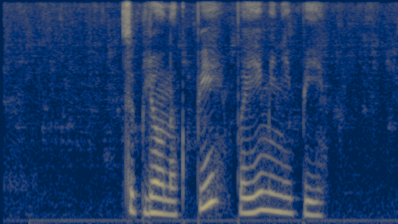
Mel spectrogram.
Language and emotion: Russian, neutral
